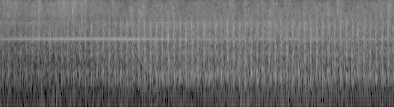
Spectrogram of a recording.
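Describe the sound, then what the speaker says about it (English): A helicopter's rotor chops steadily in the distance, a low continuous drone with faint rhythmic pulsing that grows slightly louder as the helicopter arrives. "The helicopter's arrived."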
